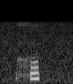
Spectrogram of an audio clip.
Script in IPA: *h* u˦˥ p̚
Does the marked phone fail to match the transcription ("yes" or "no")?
no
